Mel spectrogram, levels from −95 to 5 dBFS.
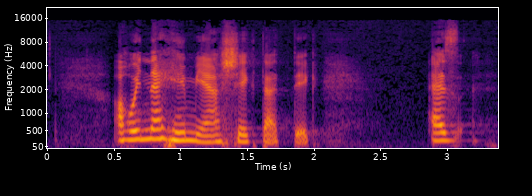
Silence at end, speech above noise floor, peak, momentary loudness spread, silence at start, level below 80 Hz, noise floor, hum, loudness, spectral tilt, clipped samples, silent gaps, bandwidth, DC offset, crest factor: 0.3 s; 42 dB; -4 dBFS; 12 LU; 0.55 s; -54 dBFS; -62 dBFS; none; -20 LUFS; -4 dB/octave; under 0.1%; none; 15 kHz; under 0.1%; 18 dB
